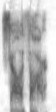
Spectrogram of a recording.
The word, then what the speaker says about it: Salazar: that Javier Bardem plays Salazar in that move or as he pronounces in proper Spanish Salazar whatever um I'm not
